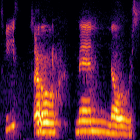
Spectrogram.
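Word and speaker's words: σχιζόμενος: Schizomenos. Yeah. Reminds me of a mental illness we know about. Isomenos. Yes, exactly. So this is schismatic or schizomenos. Yeah, so this is a Z sound, DZ, schism.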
